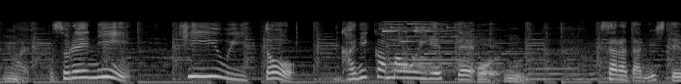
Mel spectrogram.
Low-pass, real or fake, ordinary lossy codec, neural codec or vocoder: none; real; none; none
